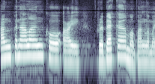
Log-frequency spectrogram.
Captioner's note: foreign Language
